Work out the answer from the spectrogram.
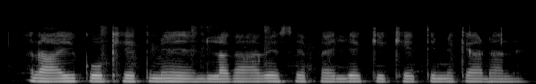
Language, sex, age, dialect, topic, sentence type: Magahi, male, 18-24, Central/Standard, agriculture, question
